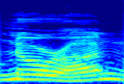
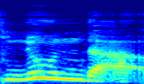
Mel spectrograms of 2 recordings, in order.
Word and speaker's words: Nunda: So it's not Noron, like a dumbass, it's Nunda. Okay, so they say Nunda.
